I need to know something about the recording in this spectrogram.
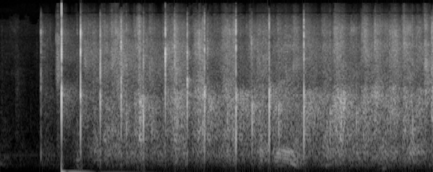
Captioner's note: audience applauds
